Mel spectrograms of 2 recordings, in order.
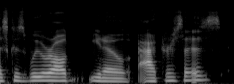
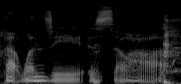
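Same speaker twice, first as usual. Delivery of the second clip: put-on whispery, breathy, high baby-talk voice; 8 dB quieter than usual. Riffing on a suggested bit about a baby: Paris Hilton baby voice. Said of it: "that baby voice that she has to a baby".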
